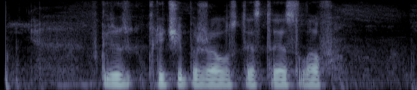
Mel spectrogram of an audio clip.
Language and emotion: Russian, neutral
